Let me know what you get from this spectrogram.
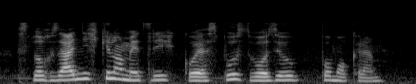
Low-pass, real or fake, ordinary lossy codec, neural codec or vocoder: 7.2 kHz; real; none; none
